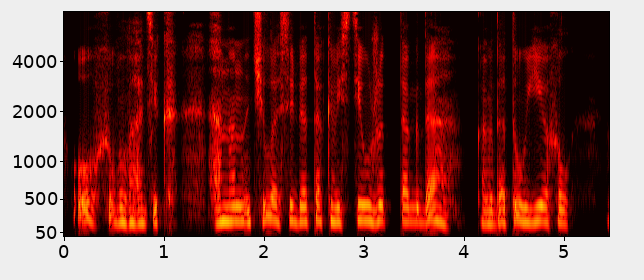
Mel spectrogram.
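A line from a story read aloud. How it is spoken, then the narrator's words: Sighing. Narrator (Russian): вздохнула Елизавета Аркадьевна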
